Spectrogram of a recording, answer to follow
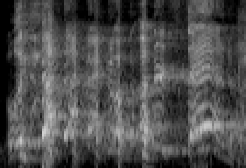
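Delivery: laughing. Real, not acted. Laughing while retelling the argument.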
